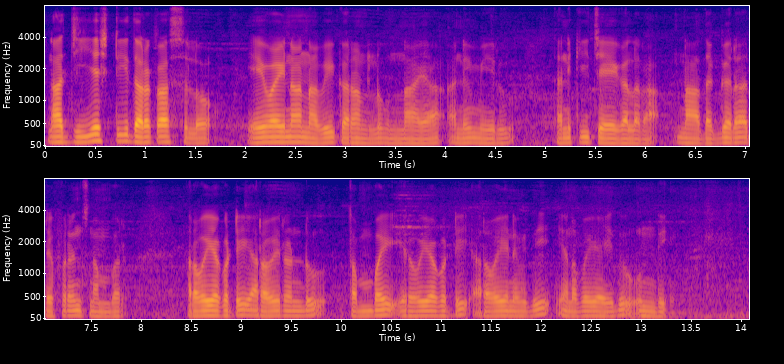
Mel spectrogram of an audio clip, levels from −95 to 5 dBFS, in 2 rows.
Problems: none marked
